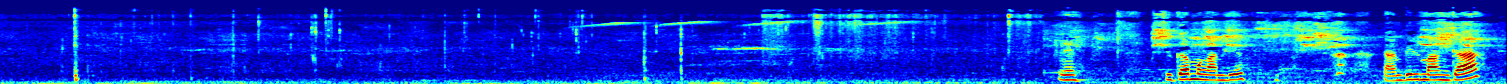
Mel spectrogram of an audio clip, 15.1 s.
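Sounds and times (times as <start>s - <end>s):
fruit being chewed: 0.6s - 7.4s
wet mouth clicks: 2.3s - 6.6s.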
